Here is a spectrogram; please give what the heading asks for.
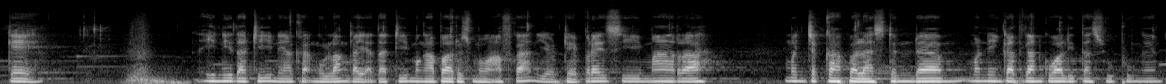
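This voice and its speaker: A man's voice: mid-range voice, level tone, a little slow, warm tone. A middle-aged man giving a public lecture, talking in a conversational, teasing way and stretching out words for emphasis. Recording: echoey hall with faint music.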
